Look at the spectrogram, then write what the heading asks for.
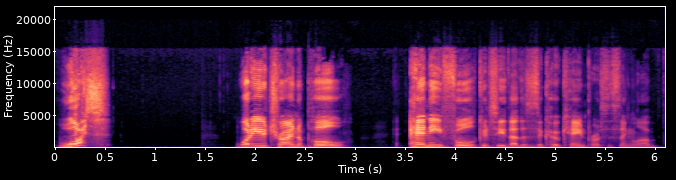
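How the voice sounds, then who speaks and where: A woman's voice: medium pitch, wildly swooping pitch, moderate pace, a bit bright, no room sound, clean studio sound. A woman voicing a brash, impatient teenage boy sidekick in a comic dub, cocky, questioning and easily indignant.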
